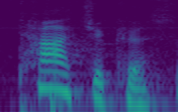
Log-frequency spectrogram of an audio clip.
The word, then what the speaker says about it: Tychicus: Now, I'm not going to use all 17 or we'd be here a long time, but look at, he mentions the name Tychicus.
